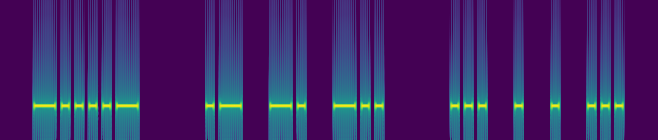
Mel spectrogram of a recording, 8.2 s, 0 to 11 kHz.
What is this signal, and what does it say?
Morse code, heard as a keyed tone, about 14 wpm, spaced as for 12 wpm, 700 Hz. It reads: - AND SEES
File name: Morsekurs / Witze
